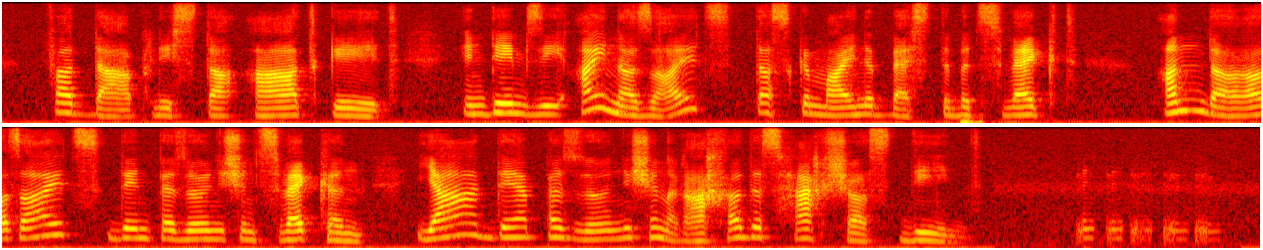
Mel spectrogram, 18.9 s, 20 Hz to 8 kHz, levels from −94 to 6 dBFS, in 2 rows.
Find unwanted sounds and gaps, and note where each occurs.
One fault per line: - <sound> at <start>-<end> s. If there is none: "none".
- laugh at 17.5-18.6 s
